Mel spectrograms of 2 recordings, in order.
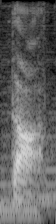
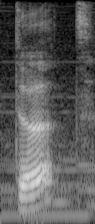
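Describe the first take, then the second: First: The vowel is an open ah sound. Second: The vowel is a central uh sound. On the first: The speaker calls it wrong. "how do some people pronounce this?" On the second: The speaker calls it right. "the correct pronunciation is dirt, the uh sound"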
